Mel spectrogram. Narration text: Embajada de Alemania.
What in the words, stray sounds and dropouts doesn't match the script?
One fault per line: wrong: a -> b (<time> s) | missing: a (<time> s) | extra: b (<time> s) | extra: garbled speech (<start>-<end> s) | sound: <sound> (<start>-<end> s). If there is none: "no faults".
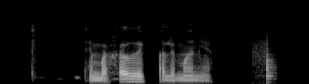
sound: thud (2.5-2.8 s)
